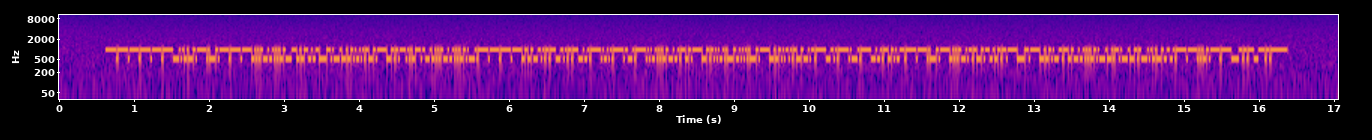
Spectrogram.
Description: RTTY (50 baud, 450 Hz shift), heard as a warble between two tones, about 740 Hz centre. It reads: ER SOLLTE DANKBAR SEIN, DASS UNSERE FAHNE UBERHAUPT ZU SEHEN IST.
